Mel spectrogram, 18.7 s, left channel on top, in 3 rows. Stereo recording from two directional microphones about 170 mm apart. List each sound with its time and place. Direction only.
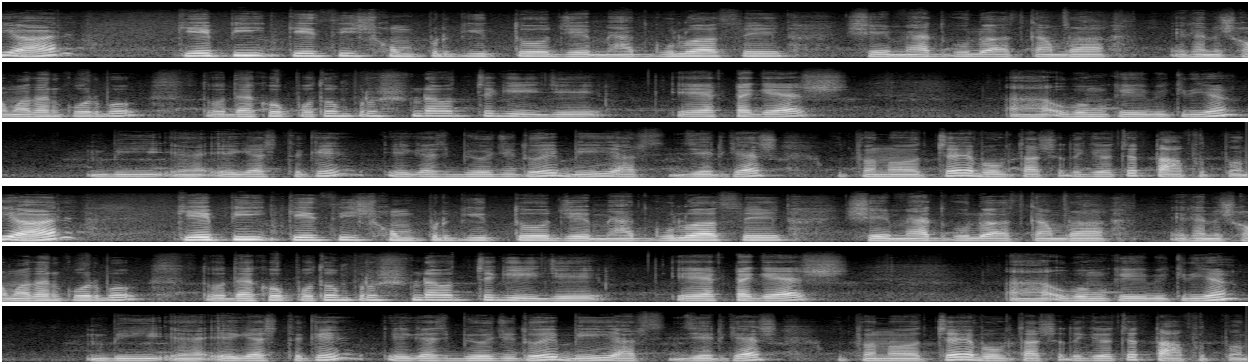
0.0 s speech: 30° right (ahead or behind); by 18.7 s 5° right (ahead or behind)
